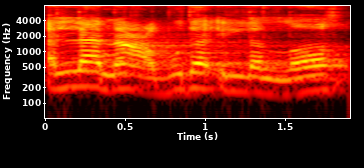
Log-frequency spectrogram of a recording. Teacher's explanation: اللہ کلام کو پر پڑھیں گے، اللہ کلام سے پہلے زبر ہے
